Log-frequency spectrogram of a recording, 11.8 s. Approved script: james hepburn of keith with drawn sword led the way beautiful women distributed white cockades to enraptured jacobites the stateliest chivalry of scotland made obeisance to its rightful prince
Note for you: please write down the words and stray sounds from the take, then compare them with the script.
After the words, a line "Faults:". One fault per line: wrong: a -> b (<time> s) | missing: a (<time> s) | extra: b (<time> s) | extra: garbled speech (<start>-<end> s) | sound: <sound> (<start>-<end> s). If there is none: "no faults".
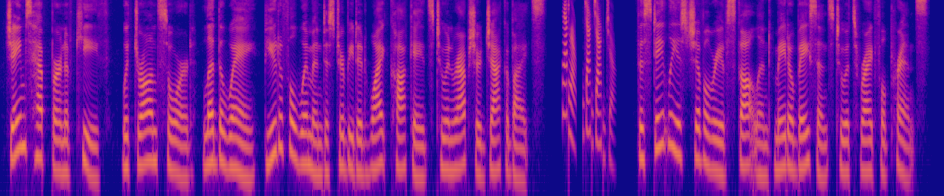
james hepburn of keith with drawn sword led the way beautiful women distributed white cockades to enraptured jacobites the stateliest chivalry of scotland made obeisance to its rightful prince
Faults:
sound: chirp (7.0-7.7 s)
